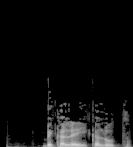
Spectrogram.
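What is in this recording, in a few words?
easy Hebrew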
